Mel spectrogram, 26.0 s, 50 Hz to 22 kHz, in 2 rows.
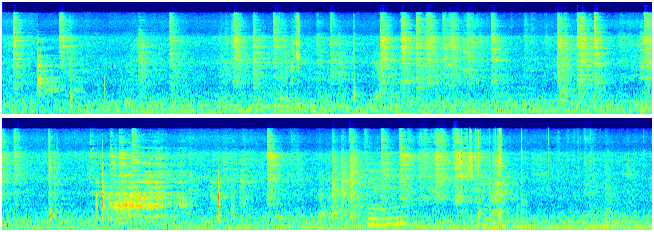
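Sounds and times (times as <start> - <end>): utensils and dishes clattering: 0.2 - 1.6, 4.4 - 23.6.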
